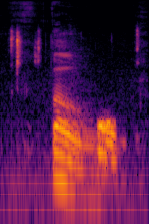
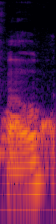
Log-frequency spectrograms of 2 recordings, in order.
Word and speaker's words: pho: Faux. I thought that was a soup. that's pho. No, that's something completely different. No, it's not pronounced pho. It's not faux, Lucky. It's called pho.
